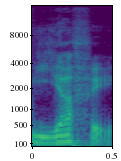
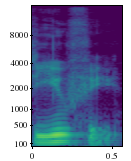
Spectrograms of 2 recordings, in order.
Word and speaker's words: Yuffie: I've always said Yuffie because there's two Fs, but I guess it's pronounced Yuffie.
